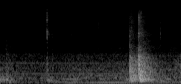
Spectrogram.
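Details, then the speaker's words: 2016 Mazda CX-5 door lock actuator after replacement and door panel reassembly: a single solid clunk as the door locks, then light clicks, so the actuator is working normally. "I hear a clunk and then it unlock and yeah hear that clicking"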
